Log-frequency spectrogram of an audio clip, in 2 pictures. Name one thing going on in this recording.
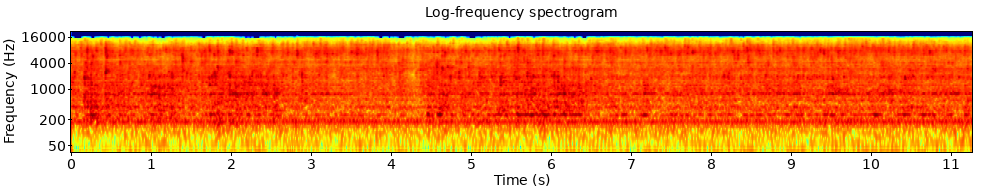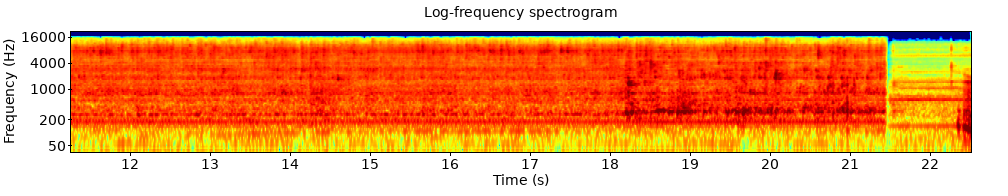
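A thin stream of water pours and splashes into a plastic bucket.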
